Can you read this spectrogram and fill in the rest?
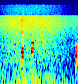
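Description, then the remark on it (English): Three short, nasal goose honks ring out over a faint background hiss: two close together, then a pause before a third, louder honk at the end. “It was actually a geese.”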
